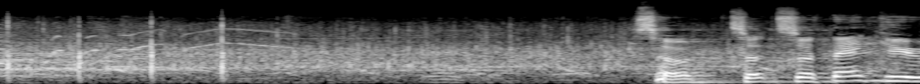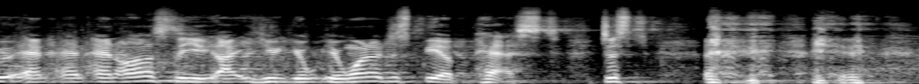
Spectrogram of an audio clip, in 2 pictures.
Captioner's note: cheering; applause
